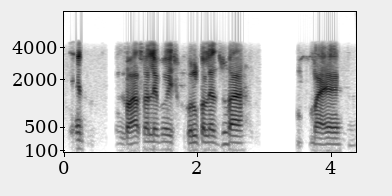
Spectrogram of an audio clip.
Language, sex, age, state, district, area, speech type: Assamese, male, 45-60, Assam, Lakhimpur, rural, conversation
